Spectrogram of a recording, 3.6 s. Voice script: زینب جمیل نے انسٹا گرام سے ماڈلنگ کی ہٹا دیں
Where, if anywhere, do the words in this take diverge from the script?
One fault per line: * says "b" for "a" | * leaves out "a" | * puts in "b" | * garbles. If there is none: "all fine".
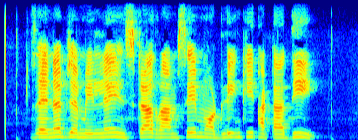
all fine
